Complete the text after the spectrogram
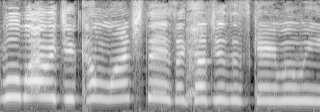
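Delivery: high, loud mock exasperation; mother retorting to scared son, high and loud; high exasperated. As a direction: squeak it out in disbelief. Exasperated retold reply.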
